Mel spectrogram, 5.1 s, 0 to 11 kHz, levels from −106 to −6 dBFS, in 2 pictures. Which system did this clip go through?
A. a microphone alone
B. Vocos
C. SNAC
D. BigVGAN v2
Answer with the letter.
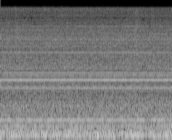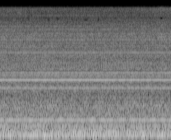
A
